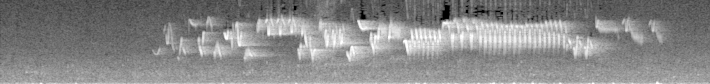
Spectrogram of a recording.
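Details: Pacific wren (Troglodytes pacificus) singing in Northern California: a long, rapid cascade of high tinkling trills and buzzy notes, tumbling on for several seconds over a low background rumble.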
